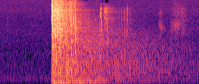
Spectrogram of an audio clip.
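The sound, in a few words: gunfire in the video game PointBlank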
